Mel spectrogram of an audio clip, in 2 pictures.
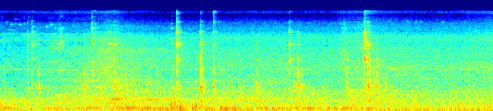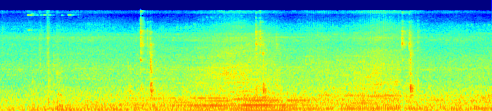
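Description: Metal parts click and tap against a wheel.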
